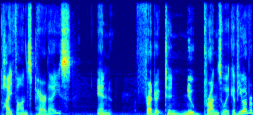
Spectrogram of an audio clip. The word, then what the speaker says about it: Fredericton: How do you say Fredericton?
